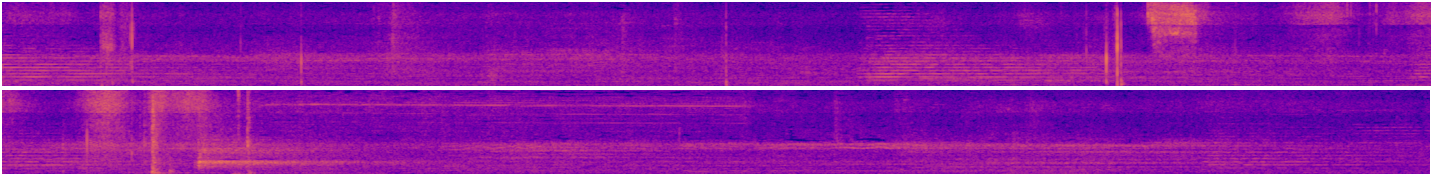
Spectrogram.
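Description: Car door of a Fiat Linea sedan unlatching with a sharp click and being pulled open about eight seconds in, after a smaller click a couple of seconds earlier. Faint music and voices carry on underneath.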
